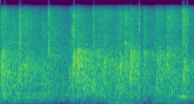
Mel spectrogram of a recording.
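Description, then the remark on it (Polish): A crowd at a school meeting applauds pupils as they are introduced: steady applause, a dense wash of many overlapping claps with no clear rhythm, fairly loud and sustained throughout with slight swells in intensity. “Brawa.”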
